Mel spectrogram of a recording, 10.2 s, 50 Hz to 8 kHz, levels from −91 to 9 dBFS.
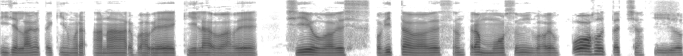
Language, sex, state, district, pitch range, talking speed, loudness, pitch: Bhojpuri, male, Bihar, Gopalganj, 115-125 Hz, 110 wpm, -26 LUFS, 120 Hz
